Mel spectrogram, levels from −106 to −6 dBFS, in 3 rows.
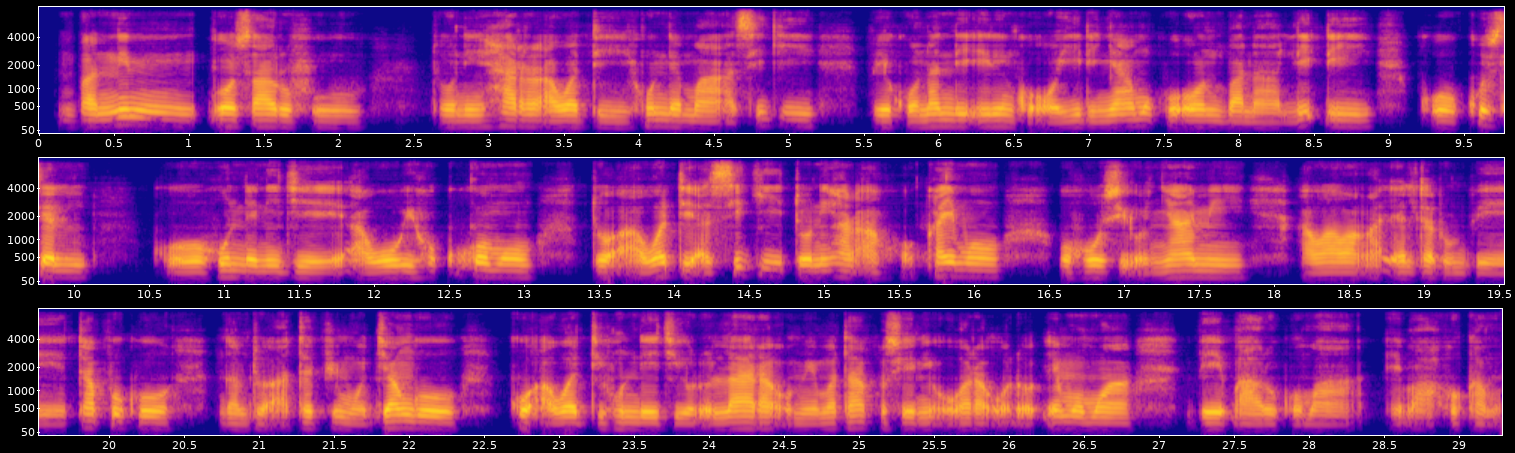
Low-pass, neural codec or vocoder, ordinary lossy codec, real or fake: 7.2 kHz; none; none; real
